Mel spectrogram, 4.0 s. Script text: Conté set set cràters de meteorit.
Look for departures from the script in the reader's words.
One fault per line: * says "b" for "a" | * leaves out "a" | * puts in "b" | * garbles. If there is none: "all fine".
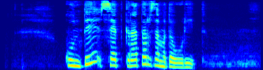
* leaves out "set"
